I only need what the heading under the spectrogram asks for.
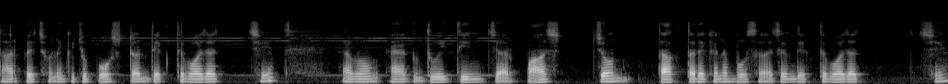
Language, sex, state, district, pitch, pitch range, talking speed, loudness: Bengali, male, West Bengal, Paschim Medinipur, 120 Hz, 105-125 Hz, 140 wpm, -22 LUFS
